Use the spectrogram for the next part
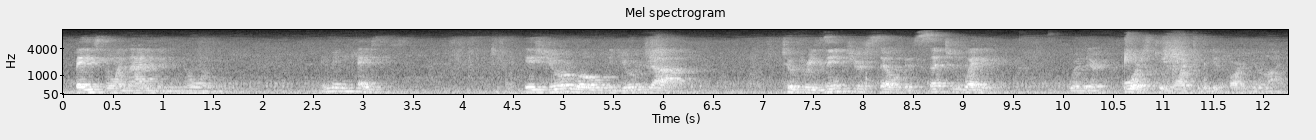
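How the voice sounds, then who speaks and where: A man giving a humorous, animated storytelling speech to an audience, laughing as he goes. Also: mid-range voice. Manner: animated, laughs through his stories. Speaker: motivational speaker. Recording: echoey hall, voice from far off, background noise.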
